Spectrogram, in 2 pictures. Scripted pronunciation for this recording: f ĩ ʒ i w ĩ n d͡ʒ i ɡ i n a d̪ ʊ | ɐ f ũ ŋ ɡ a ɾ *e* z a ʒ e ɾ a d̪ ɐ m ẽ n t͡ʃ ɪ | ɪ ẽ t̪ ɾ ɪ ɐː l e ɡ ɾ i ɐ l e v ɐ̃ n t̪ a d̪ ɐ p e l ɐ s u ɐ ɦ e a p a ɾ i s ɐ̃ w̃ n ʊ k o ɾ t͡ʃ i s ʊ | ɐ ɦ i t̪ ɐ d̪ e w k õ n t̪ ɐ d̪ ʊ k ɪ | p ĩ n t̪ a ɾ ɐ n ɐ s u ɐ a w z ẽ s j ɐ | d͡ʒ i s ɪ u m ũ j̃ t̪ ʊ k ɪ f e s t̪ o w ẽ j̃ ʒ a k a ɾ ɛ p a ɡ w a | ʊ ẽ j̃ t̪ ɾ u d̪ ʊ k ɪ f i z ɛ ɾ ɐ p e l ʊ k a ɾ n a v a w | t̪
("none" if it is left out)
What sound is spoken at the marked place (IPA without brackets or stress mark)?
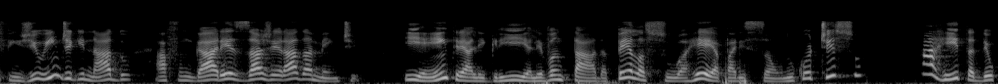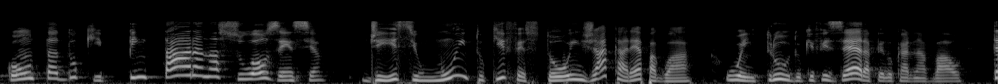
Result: e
